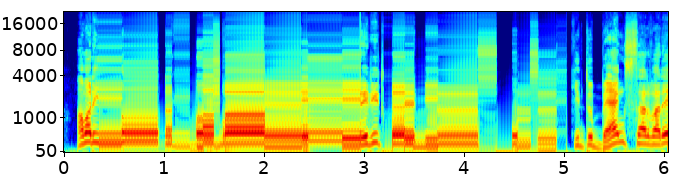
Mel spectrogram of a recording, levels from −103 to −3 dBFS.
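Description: A speech clip with robotic sound from repeated short buffers from 0.36 to 2.96 s and from 3.21 to 5.03 s. In both stretches the voice becomes a rigid metallic buzz at 66.8 Hz, likely because a block of about 15 ms is being replayed while new audio fails to arrive, with essentially all of the sound repeated. A spectrogram shows evenly spaced horizontal harmonics at 66.8 Hz intervals, and the waveform shows identical 15 ms cycles.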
